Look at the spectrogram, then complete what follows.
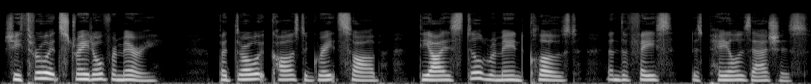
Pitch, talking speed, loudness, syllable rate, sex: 210 Hz, 185 wpm, -18 LUFS, 4.8 syllables/s, female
